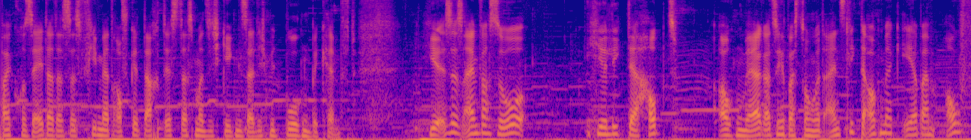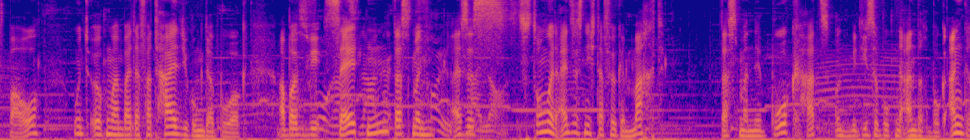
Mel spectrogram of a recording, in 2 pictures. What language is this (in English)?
German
